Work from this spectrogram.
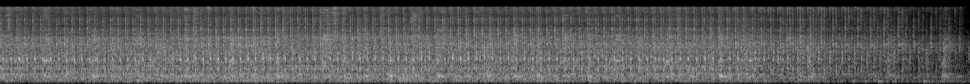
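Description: A sewing machine stitches continuously along a lined embroidered suit seam, a loud, even rapid whir with no pauses for nearly ten seconds.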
